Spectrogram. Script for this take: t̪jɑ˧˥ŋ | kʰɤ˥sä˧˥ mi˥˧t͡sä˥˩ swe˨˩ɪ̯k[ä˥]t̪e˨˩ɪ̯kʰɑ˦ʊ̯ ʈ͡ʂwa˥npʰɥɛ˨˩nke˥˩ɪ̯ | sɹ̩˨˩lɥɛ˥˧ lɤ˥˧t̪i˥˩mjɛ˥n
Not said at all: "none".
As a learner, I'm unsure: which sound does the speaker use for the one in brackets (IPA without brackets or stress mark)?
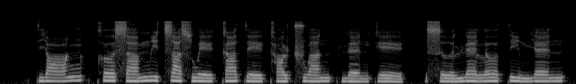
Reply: ä˥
